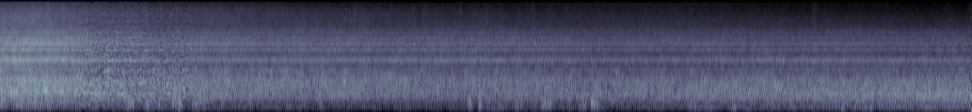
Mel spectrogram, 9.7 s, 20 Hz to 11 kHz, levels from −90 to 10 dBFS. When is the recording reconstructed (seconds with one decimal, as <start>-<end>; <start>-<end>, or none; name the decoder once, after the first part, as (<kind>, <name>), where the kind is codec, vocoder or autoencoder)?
0.0-0.8 (vocoder, Vocos); 1.9-9.7

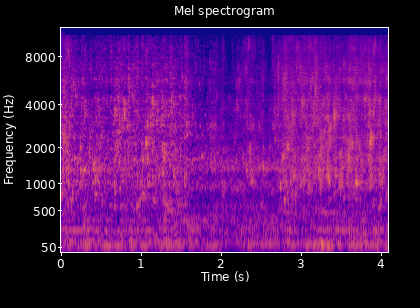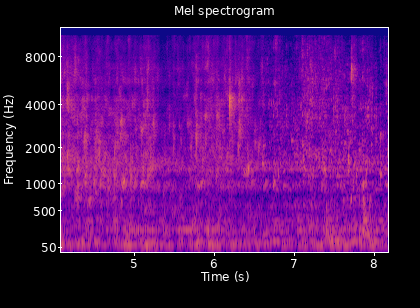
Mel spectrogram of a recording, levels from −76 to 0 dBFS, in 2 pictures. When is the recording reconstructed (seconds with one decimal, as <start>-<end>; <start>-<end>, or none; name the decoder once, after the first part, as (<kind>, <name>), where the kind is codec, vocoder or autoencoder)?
1.9-6.6 (vocoder, Vocos)

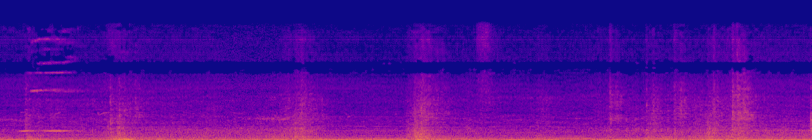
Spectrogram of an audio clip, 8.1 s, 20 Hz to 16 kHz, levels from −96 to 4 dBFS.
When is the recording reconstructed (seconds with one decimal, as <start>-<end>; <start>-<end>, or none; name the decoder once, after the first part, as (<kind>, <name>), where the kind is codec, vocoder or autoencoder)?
0.0-2.2 (vocoder, Vocos); 2.8-8.1

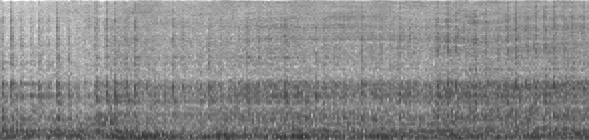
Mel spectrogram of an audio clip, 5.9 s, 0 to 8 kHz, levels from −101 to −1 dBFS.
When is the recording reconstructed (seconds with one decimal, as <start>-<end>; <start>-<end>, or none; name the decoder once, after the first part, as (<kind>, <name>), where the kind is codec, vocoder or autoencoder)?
1.2-1.8 (vocoder, Vocos); 3.1-4.0; 4.9-5.9

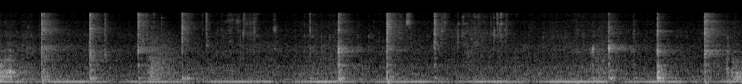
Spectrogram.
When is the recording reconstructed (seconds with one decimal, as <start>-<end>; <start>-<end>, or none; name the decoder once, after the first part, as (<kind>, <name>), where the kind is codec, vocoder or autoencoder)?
2.5-5.1 (vocoder, Vocos); 5.6-7.4

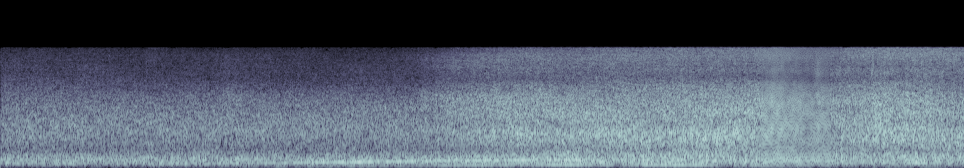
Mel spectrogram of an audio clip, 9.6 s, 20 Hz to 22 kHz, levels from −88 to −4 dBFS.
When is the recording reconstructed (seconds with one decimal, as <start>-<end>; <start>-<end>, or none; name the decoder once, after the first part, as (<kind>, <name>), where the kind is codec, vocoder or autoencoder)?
7.6-8.3 (vocoder, Vocos)

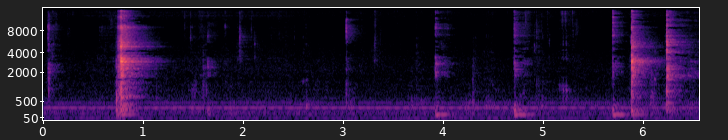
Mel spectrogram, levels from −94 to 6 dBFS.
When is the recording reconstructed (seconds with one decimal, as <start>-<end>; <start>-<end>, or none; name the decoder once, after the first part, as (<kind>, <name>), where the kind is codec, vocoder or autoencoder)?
0.4-2.5 (vocoder, Vocos)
